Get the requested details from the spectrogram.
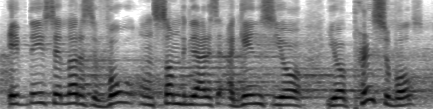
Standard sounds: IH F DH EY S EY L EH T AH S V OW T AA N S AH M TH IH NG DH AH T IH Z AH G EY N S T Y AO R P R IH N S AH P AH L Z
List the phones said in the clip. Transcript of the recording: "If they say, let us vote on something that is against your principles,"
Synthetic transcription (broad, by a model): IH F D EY S EY L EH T AH S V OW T AA N S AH M T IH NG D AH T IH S AH G EY N S T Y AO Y P R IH N S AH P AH L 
